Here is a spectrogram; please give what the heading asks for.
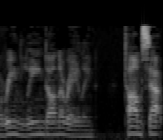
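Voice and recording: A passage gets read aloud in a natural voice.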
